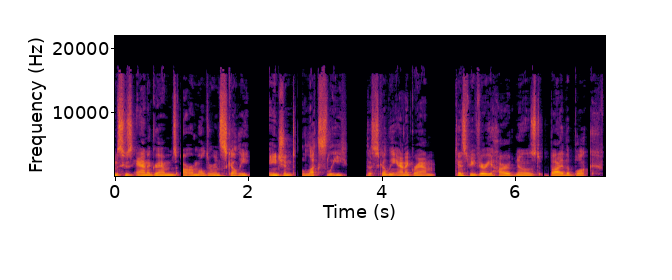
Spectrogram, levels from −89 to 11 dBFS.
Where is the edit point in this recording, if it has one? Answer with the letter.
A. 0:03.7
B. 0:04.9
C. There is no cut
C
